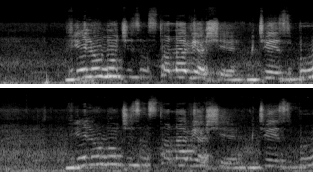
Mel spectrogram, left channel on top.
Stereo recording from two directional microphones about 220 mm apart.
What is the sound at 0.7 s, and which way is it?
A woman's voice, 40° left (ahead or behind).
